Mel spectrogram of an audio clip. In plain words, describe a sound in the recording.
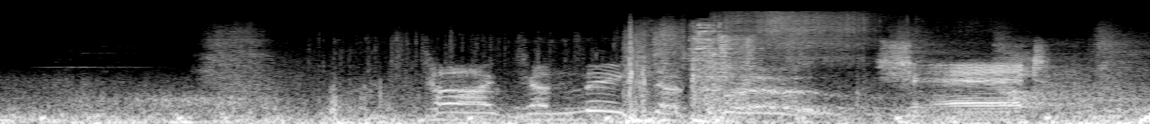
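A fiery blast bursts and crackles.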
